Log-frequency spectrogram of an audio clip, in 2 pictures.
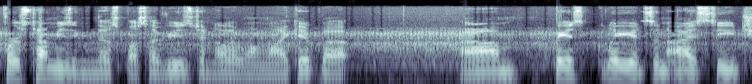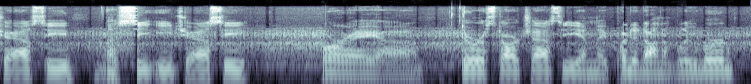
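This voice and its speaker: A man's voice: on the low side, steady tone, moderate pace. Rambling young man over engine noise. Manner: rambling, many fillers and restarts. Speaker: gaming channel host. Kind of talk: casual gameplay commentary. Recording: noisy with engine sounds from the game. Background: simulated bus engine noise.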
